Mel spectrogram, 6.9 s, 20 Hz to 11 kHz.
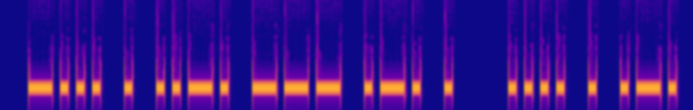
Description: Morse code, heard as a keyed tone, about 15 wpm, 700 Hz. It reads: BEFORE HER
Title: Sentences from Top 1500 Words 15wpm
